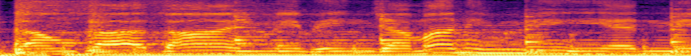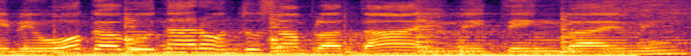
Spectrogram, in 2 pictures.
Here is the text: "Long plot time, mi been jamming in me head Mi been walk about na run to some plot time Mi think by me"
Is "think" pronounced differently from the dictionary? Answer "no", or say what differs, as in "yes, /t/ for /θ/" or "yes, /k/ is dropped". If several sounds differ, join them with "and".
yes, /t/ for /θ/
